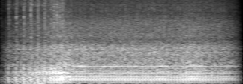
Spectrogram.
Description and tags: Vehicle engine ignition
car, car-engine-ignittion, car-engine-start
